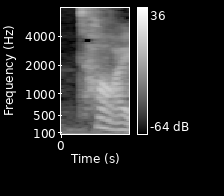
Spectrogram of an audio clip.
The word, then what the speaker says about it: Ty: 90s in suitcases in there primarily disney or thai it's called thai i know it's t y but it's actually pronounced yeah so anyway we're going to start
